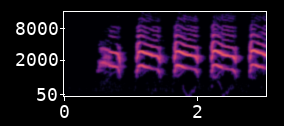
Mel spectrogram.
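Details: Red-shouldered hawk seen close up, calling a steady series of five ringing, downslurred screams, each about a third of a second, repeated roughly twice per second with no other sounds.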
